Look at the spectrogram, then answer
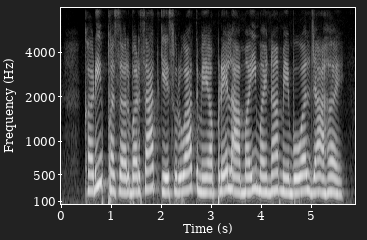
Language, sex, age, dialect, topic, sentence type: Magahi, female, 41-45, Southern, agriculture, statement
